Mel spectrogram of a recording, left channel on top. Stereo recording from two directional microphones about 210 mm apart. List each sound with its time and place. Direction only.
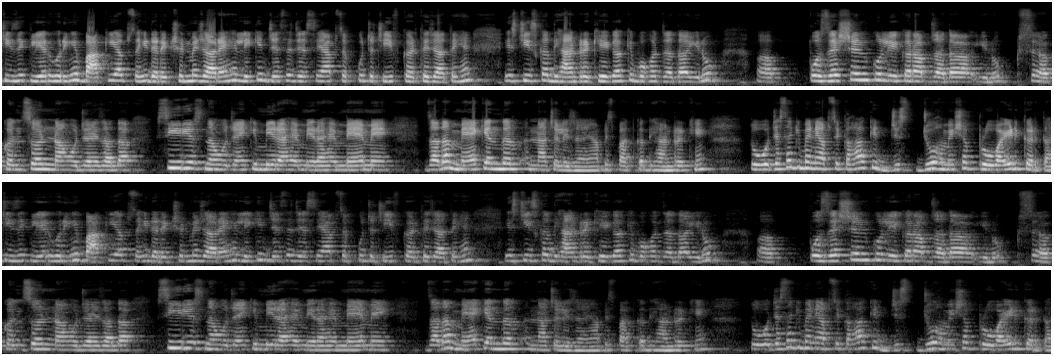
0.0 s a woman's voice: 45° left (ahead or behind)
8.1 s a woman's voice: 40° left (ahead or behind)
